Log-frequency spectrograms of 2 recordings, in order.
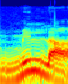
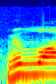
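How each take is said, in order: First: The L is thin and light. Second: The L is heavy and full-mouthed. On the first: The speaker calls it right. "बल्कि मिल्ला" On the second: The speaker calls it wrong. "मिल्लाह नहीं पढ़े"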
